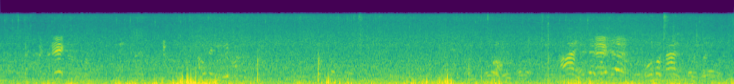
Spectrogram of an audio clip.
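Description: Young men call out to each other across the field.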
